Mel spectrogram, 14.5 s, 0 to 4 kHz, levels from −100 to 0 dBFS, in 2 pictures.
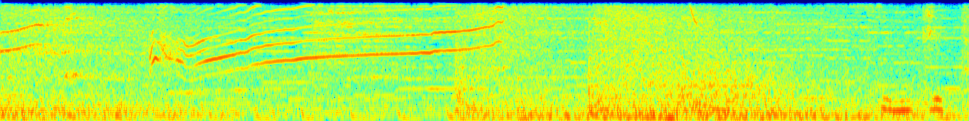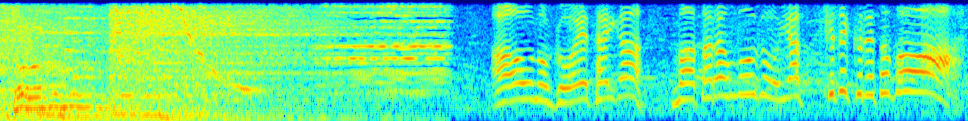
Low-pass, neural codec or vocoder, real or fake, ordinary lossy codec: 3.6 kHz; none; real; none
